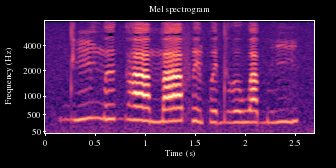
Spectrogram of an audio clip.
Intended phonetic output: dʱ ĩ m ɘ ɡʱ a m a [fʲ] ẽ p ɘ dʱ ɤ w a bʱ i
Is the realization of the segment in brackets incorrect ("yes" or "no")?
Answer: yes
